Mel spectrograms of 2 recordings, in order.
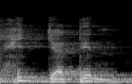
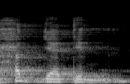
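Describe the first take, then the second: First: The first vowel is an 'i' sound. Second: The first vowel is an 'a' sound. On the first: "Bacanya yang bagus hijjatin dengan kasrohnya ha" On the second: "dan boleh juga dibaca hajjatin"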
